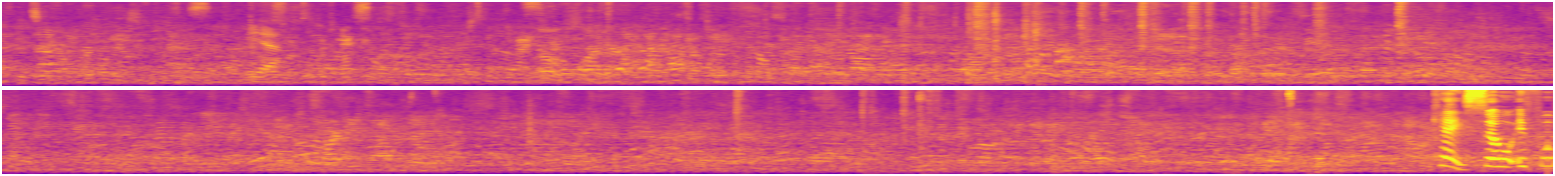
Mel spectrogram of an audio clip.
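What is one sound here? A crowd of men and women murmurs and chatters quietly in a large echoing hall.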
